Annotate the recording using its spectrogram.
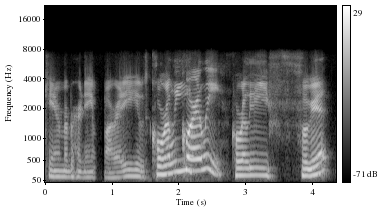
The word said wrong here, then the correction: Fargeat: it, it's Coralie Fargeat.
